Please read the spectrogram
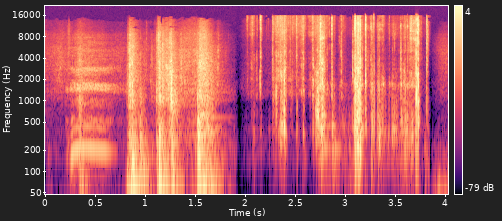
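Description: Close handling noise: rustling and scraping with many quick clicks, the busiest part in the second half, after a short voiced sound from a person near the start.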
